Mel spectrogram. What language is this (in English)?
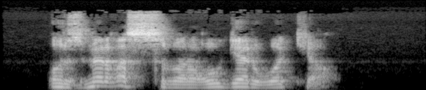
Kabyle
